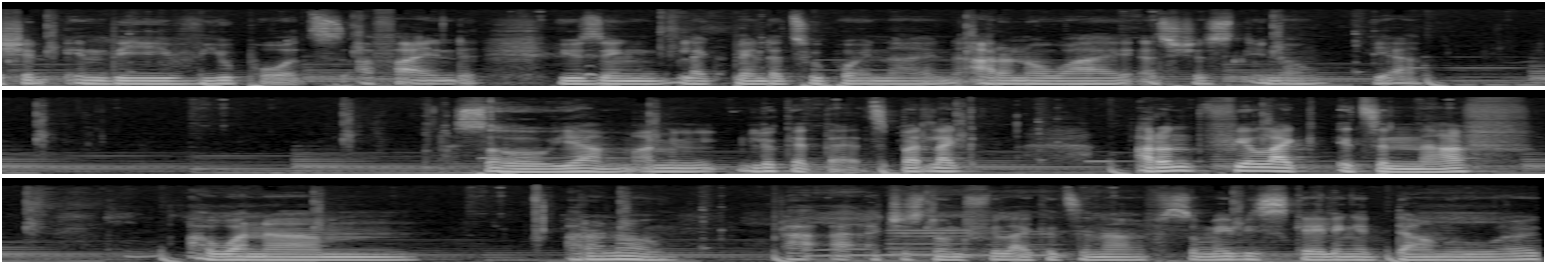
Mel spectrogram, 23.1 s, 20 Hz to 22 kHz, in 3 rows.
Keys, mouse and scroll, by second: 0.7 click, 2.0 click, 2.5 click, 15.7 click, 19.2 click, 20.4 s.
